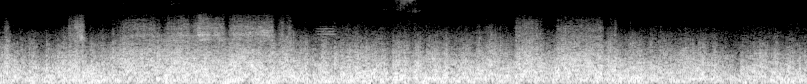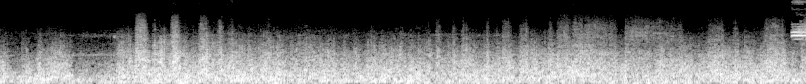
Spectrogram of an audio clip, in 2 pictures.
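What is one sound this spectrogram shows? Wind buffets the microphone loudly.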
